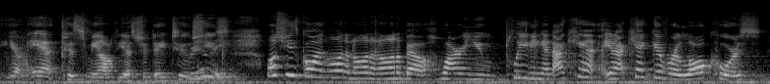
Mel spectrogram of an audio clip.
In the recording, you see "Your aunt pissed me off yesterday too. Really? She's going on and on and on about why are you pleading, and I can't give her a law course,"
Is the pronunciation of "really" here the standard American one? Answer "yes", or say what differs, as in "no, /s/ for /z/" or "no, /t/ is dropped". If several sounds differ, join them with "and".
no, /w/ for /l/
